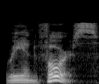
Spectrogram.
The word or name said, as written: reinforce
